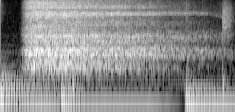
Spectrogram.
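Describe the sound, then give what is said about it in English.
Breathing in and then out through the mouth during a guided breathing exercise: a long, steady rush of breathy air that fills the whole clip, with a low constant hum underneath and no talking. “Now inhale. Exhale, mouth.”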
